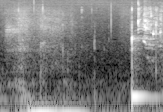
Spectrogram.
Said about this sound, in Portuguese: Está a abrir uma garrafa com, uh, com os dentes.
